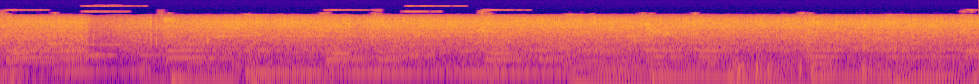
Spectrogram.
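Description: Onions sizzle and fry in a pan over a gas flame, a dense, continuous crackling hiss holding steady throughout, close and unbroken, with a low hum of kitchen noise beneath.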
